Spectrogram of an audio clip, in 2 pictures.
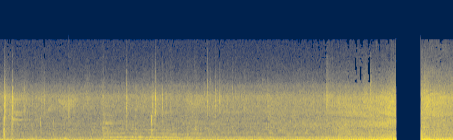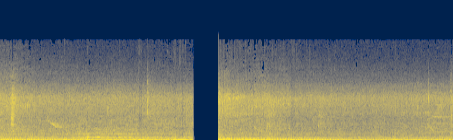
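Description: Outdoor background noise: a steady low rumble that grows louder toward the middle and eases off near the end, broken twice by brief dropouts to silence.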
